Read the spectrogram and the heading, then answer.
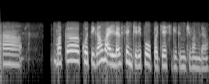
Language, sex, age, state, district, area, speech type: Goan Konkani, female, 30-45, Goa, Canacona, rural, conversation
